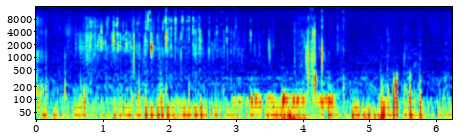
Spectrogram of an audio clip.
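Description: Fingertips and nails scratch and squeeze a clear plastic eye mask full of gel beads with a white strap. The result is quiet, continuous crinkly crunching and scratchy rustling, with bright crackles over a soft low rumble and a few sharper squishes near the middle and end.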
